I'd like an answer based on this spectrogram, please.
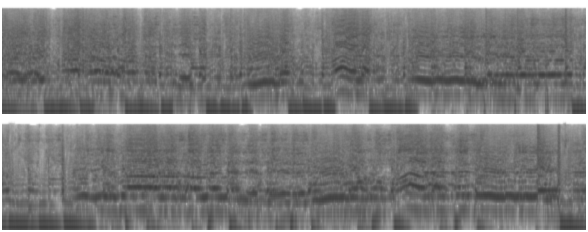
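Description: Men singing a devotional folk song into microphones over a repeating drum beat and hand-held wooden frame clappers; the sung line rises and falls in long glides.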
